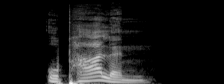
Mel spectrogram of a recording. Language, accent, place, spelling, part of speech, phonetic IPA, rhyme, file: German, Germany, Berlin, Opalen, noun, [oˈpaːlən], -aːlən, De-Opalen.ogg
- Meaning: dative plural of Opal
